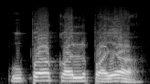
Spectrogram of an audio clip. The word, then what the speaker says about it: उपकल्पय: संस्कृत उच्चारण देख रहे हैं, उपकल्पय नहीं है, उपकल्पय। देख रहे हैं, इतना अलग लगता है सुनने में, हिंदी की तरह नहीं बोला उपकल्पय।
